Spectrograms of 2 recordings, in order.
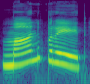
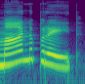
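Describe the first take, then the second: Both takes have the same delivery.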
